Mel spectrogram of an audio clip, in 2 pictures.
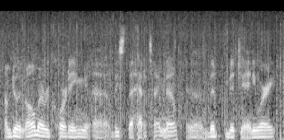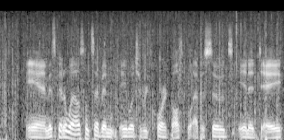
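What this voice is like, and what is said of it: Slightly strained voice. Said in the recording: “my voice sounds a little bit strained”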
